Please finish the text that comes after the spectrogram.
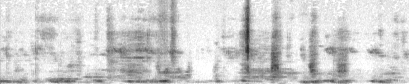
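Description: High-flyer Budapest pigeons coo in soft, throaty rolling bursts at a loft, close and repeated, mixed with fainter bird chirps and a little background talk.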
